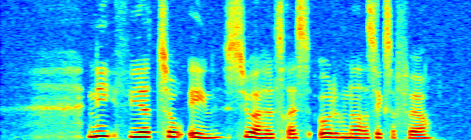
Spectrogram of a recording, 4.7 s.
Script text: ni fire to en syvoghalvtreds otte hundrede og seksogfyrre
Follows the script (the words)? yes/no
yes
